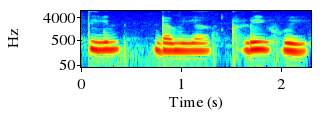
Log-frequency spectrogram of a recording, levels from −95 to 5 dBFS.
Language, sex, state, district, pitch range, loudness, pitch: Hindi, female, Madhya Pradesh, Bhopal, 190-210 Hz, -15 LUFS, 200 Hz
